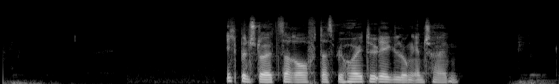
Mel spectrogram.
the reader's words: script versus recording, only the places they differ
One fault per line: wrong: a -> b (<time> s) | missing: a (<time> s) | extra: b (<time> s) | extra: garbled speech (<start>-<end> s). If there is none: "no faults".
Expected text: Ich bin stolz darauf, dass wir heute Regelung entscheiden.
no faults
